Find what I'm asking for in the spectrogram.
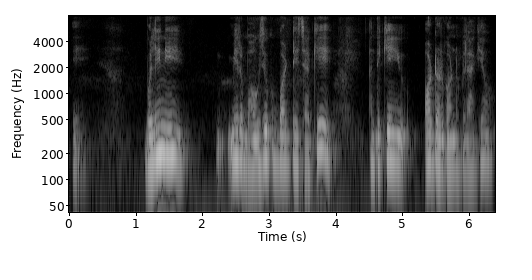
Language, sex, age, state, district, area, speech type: Nepali, female, 60+, West Bengal, Darjeeling, rural, spontaneous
